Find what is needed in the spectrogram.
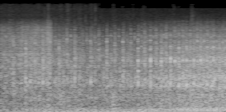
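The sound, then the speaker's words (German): A bus engine runs steadily, a loud, continuous rumbling drone with a rough, knocking texture and no pauses or voices. “Als Colby den Motor anließ, rannte Bob plötzlich zum Hänger und kletterte auf die Icarus. Sekunden später sprang er wieder ab. Redman und Colby hatten vorne im Bus nichts bemerkt und fuhren los.”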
